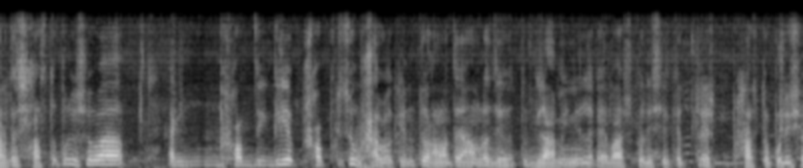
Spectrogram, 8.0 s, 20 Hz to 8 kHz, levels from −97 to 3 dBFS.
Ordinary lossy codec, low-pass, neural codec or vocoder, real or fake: none; 7.2 kHz; vocoder, 24 kHz, 100 mel bands, Vocos; fake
